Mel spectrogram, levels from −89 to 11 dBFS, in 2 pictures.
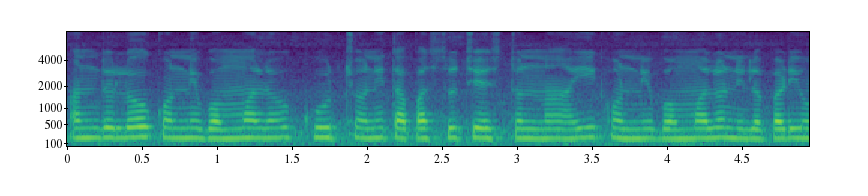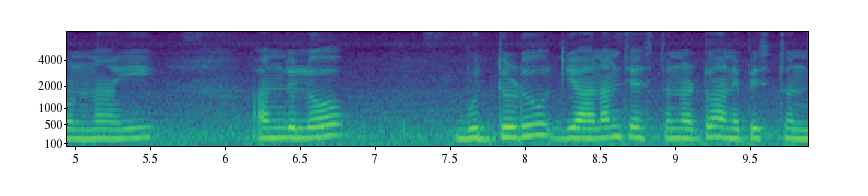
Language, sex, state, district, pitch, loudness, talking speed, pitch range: Telugu, female, Andhra Pradesh, Anantapur, 205 Hz, -15 LUFS, 95 wpm, 195-210 Hz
